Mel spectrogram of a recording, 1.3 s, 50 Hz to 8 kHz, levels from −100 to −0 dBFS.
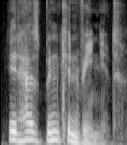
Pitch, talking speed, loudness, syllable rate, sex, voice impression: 130 Hz, 190 wpm, -16 LUFS, 5.5 syllables/s, male, masculine, very adult-like, cool, slightly intellectual, slightly refreshing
